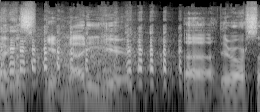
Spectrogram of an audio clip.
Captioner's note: audience and Chanel laugh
